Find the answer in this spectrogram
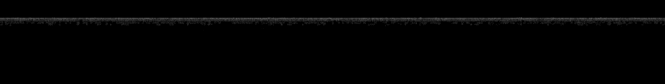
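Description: A conehead katydid gives a continuous, very high, hissing buzz without pause.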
